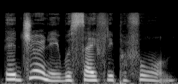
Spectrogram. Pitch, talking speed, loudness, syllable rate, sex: 205 Hz, 170 wpm, -17 LUFS, 5.7 syllables/s, female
